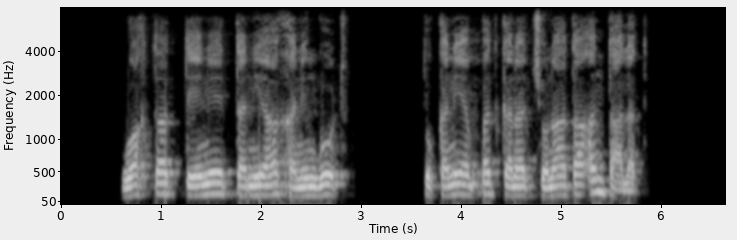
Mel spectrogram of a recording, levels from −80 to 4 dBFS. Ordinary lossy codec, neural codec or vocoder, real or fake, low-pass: Opus, 24 kbps; none; real; 7.2 kHz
